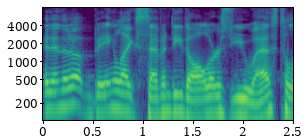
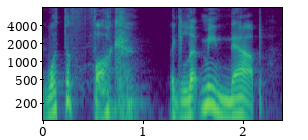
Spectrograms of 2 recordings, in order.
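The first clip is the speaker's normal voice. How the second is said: annoyed, cranky, fed-up put-on cat voice; 2 semitones lower than usual. Voicing the cat after bothering her with a kiss: voicing the cat as mad. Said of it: "She's so mad, dude. She's like".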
